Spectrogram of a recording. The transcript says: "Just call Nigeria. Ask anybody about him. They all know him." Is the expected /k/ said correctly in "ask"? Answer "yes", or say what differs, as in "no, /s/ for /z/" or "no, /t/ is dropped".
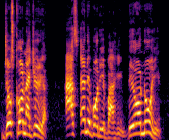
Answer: no, /k/ is dropped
